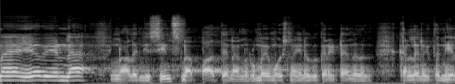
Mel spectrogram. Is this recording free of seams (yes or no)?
no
